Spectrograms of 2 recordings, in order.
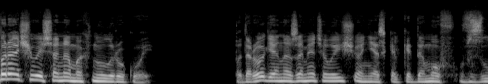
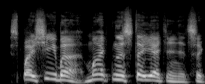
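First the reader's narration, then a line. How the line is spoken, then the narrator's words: Called after someone. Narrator (Russian): крикнул ей вслед Тоби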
